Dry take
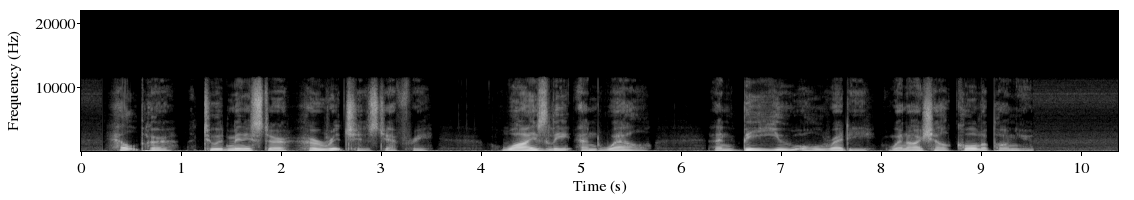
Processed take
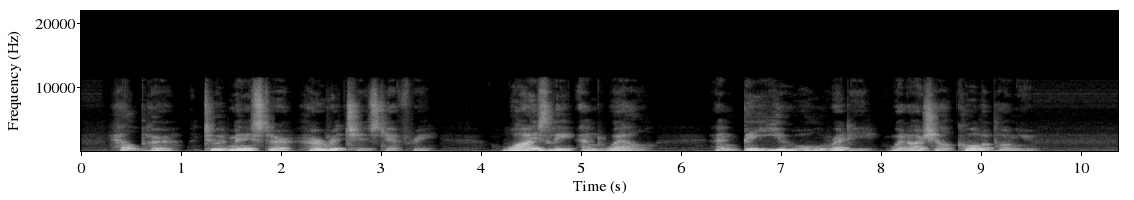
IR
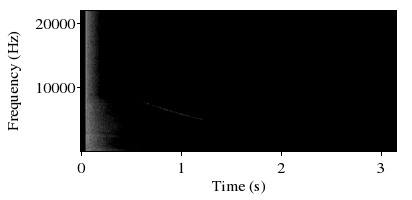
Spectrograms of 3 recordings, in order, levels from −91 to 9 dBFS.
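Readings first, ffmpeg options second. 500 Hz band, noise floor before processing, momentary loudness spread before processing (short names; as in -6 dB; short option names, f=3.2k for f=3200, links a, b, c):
-2.0 dB, -51 dBFS, 15 LU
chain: -filter_complex "[0:a]equalizer=f=6.9k:w=1.4:g=-6[a];[1:a]atrim=start_sample=2205,atrim=end_sample=3528[b];[a][b]afir=irnorm=-1:irlink=0,volume=-3dB"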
